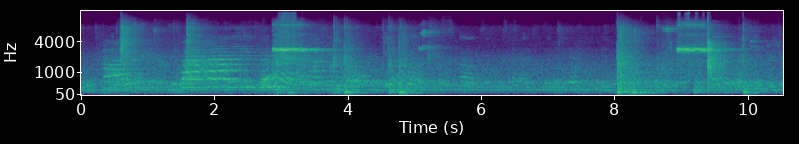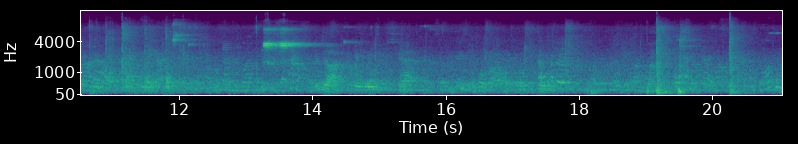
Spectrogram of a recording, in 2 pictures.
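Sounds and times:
murmur of voices echoing: 0.0s - 21.0s
shoe squeaks: 5.0s - 5.4s, 8.7s - 10.2s, 11.8s - 12.4s, 13.2s - 14.7s.

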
